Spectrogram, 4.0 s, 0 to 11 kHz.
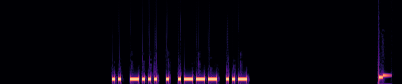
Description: Morse code, heard as a keyed tone, about 41 wpm, 700 Hz. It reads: IBEJU
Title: Five Challenging Letter-Number Combinations 40wpm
